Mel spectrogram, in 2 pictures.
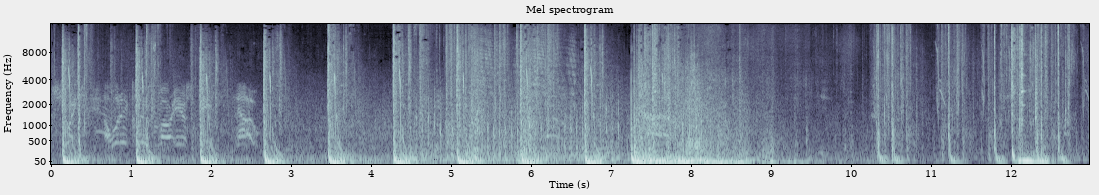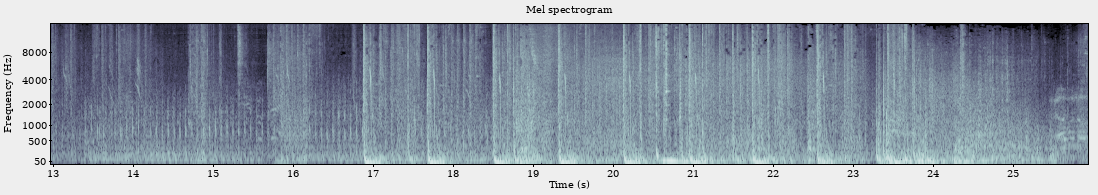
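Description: Explosions boom with deep rumbles.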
